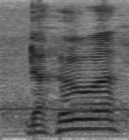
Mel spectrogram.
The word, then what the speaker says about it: Dahua: little demonstration of uh dahua I think it's how it's pronounced d a h UA uh it's a security webcam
